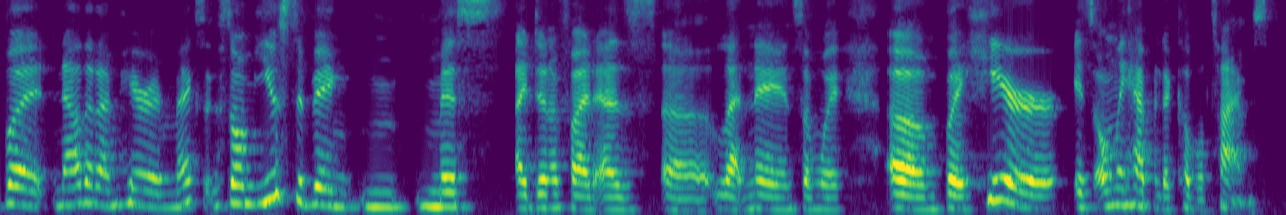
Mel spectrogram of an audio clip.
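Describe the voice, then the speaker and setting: A woman's voice: mid-range voice, normal speed. A woman from the United States hosting a podcast, telling stories in casual chat and laughing often. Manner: animated storytelling, laughs often. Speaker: podcast host.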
